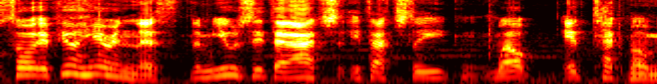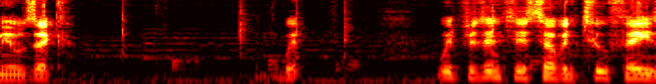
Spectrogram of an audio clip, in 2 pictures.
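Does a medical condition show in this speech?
No.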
